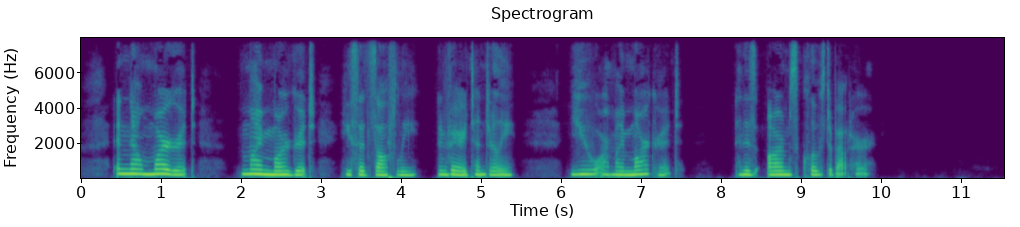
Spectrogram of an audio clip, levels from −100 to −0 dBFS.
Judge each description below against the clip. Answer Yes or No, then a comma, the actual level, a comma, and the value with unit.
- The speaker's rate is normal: No, slow, 110 wpm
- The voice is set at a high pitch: Yes, high, 225 Hz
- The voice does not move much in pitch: Yes, narrow, 2.2 semitones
